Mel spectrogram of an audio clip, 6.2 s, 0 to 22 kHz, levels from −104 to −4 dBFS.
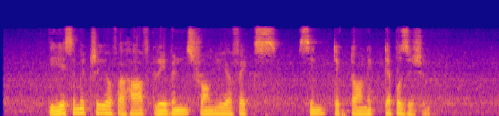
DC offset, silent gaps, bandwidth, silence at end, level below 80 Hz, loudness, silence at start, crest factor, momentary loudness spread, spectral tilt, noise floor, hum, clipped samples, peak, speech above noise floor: under 0.1%; none; 8.4 kHz; 0.85 s; -42 dBFS; -19 LUFS; 0.6 s; 16 dB; 9 LU; -7 dB/octave; -48 dBFS; none; under 0.1%; -4 dBFS; 29 dB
